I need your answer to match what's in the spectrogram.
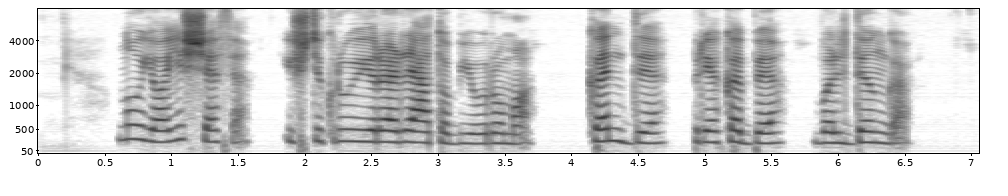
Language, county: Lithuanian, Utena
